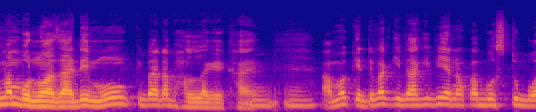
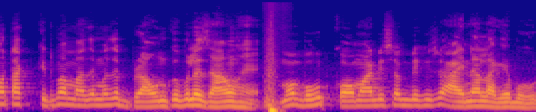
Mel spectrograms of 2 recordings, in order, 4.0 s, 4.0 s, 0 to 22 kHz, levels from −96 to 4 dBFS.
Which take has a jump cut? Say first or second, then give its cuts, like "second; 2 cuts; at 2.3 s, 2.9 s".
second; 1 cut; at 2.0 s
